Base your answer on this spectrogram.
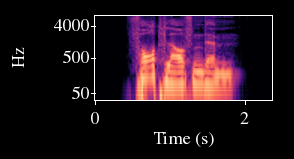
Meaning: strong dative masculine/neuter singular of fortlaufend
- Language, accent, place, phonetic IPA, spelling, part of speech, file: German, Germany, Berlin, [ˈfɔʁtˌlaʊ̯fn̩dəm], fortlaufendem, adjective, De-fortlaufendem.ogg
